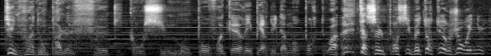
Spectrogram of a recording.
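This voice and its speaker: A man acts out a menacing priest eaten up by obsession, in a theatrical cartoon style. His mid-pitched voice moves widely between coaxing and threat. It rings in a long hall reverb over clear music. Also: lively intonation, normal speed, natural voice. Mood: tormented passion. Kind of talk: dramatic French cartoon dub acting.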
